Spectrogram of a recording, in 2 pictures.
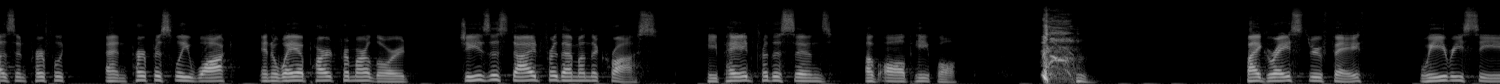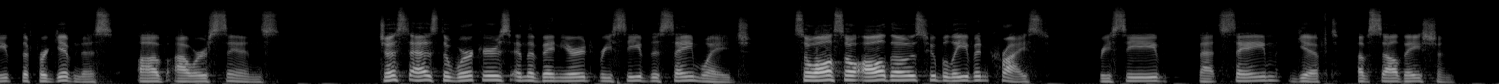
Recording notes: sermon at Grace Lutheran Church, Lexington, MO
